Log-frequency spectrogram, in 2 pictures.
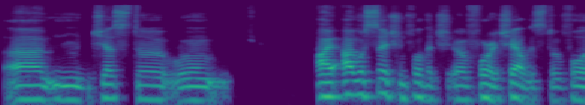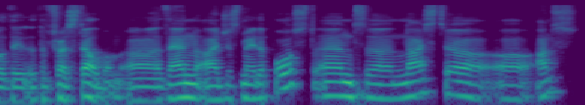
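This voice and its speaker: Male musician, slow and halting in interview, mid-pitched. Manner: hesitant, many fillers and restarts. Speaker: band musician.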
